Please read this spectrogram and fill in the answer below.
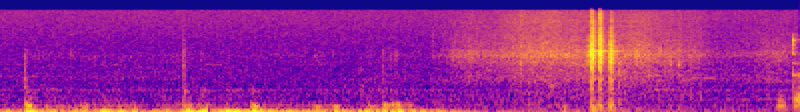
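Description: A low rumble with soft knocks for about two seconds, then a brief hiss and a single sharp click about three seconds in.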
